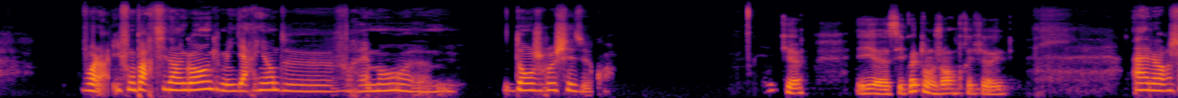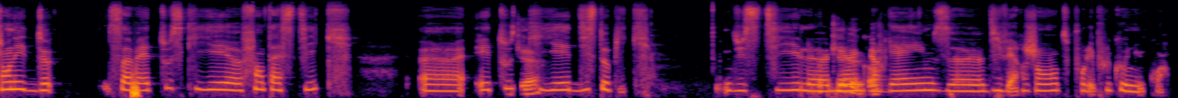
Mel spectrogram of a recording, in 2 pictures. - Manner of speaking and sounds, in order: static; distorted speech; other background noise; tapping
- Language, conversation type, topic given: French, podcast, Que penses-tu des adaptations de livres au cinéma, en général ?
